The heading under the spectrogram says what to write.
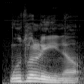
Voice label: "mutolino", crespinese

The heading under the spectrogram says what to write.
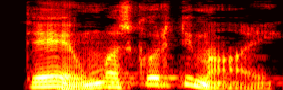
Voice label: "ascorta", crespinese

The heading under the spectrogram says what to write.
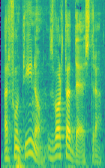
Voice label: "ar", crespinese

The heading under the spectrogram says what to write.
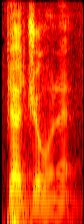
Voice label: "piaggione", crespinese

